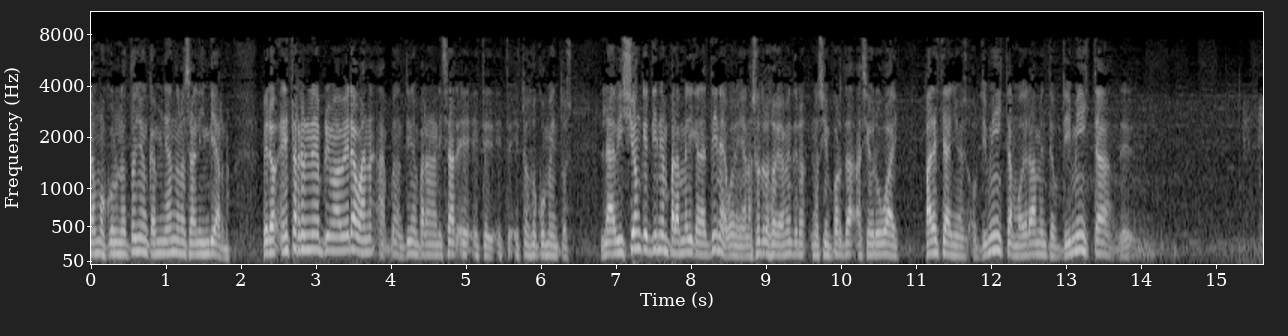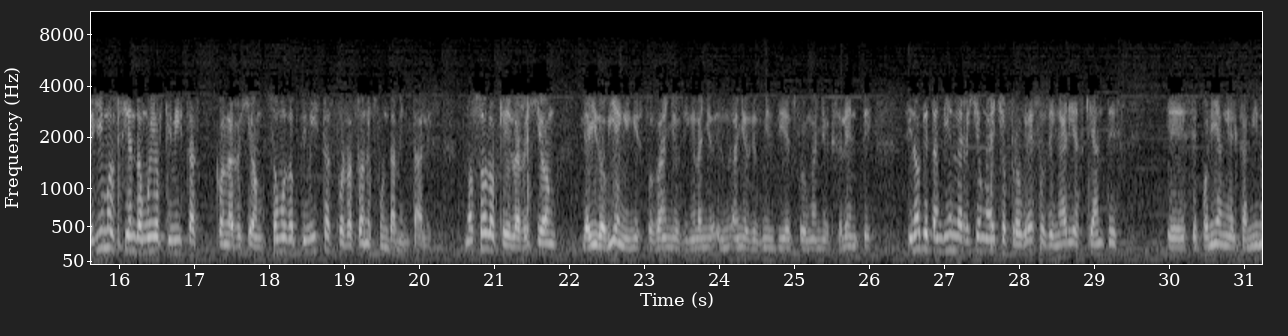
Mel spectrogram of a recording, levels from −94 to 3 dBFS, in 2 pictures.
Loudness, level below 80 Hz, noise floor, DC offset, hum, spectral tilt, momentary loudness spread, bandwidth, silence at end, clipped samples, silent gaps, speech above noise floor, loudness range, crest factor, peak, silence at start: -29 LUFS; -66 dBFS; -55 dBFS; under 0.1%; none; -6.5 dB/octave; 12 LU; 8 kHz; 0 s; under 0.1%; none; 26 dB; 8 LU; 20 dB; -8 dBFS; 0 s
